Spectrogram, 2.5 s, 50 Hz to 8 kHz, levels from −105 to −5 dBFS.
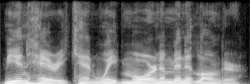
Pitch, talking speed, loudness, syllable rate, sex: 125 Hz, 215 wpm, -14 LUFS, 5.9 syllables/s, male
